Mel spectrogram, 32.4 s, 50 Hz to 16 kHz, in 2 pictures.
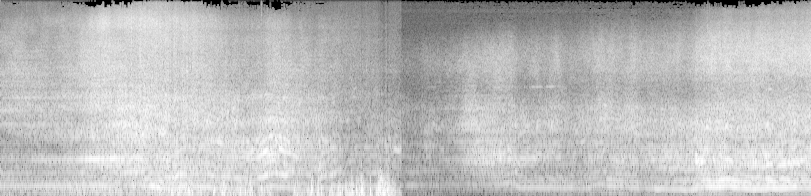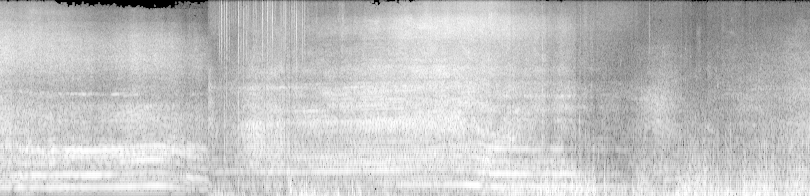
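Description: Autobianchi A112 Abarth's four-cylinder engine revving hard as the car drives past at racing speed, its pitch climbing and then dropping sharply at each gear change. The sound cuts off abruptly twice, about eight and twenty seconds in, between separate passes.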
